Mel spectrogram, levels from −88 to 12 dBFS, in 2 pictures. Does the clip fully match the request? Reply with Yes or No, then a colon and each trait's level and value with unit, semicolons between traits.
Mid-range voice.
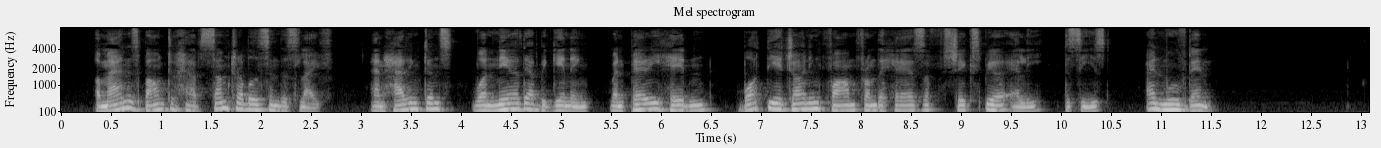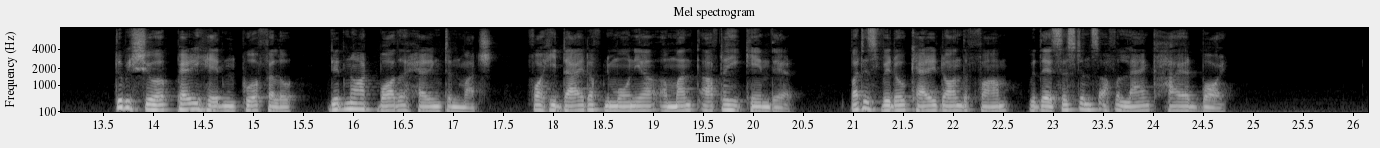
No: low, 125 Hz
